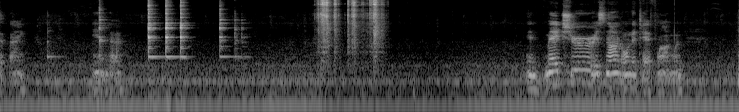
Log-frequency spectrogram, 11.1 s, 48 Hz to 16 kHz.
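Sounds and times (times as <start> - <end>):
metal kitchenware clinking: 1.5 - 3.8, 4.7 - 5.8.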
